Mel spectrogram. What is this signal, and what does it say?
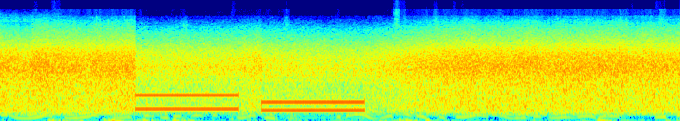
Aircraft SELCAL, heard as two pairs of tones, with radio static and speech in Bangla. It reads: CK-BG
